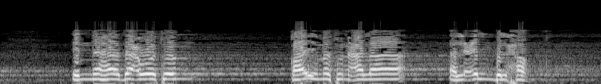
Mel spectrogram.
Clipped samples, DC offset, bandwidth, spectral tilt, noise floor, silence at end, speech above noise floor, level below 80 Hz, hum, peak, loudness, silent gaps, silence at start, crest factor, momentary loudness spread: 0.6%; under 0.1%; 7.4 kHz; -7 dB/octave; -35 dBFS; 0.25 s; 28 dB; -34 dBFS; none; 0 dBFS; -8 LUFS; none; 0 s; 10 dB; 19 LU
